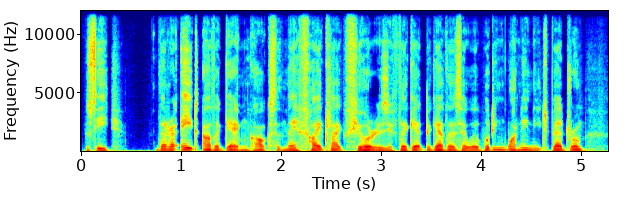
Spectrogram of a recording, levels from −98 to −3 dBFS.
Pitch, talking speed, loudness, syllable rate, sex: 110 Hz, 260 wpm, -19 LUFS, 7.9 syllables/s, male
